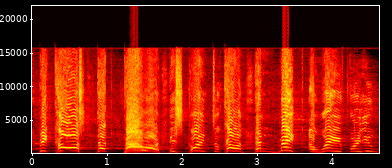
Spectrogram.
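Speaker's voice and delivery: a shouted sermon climax; full-force preaching. Acted. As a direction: preach it out with everything you have.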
